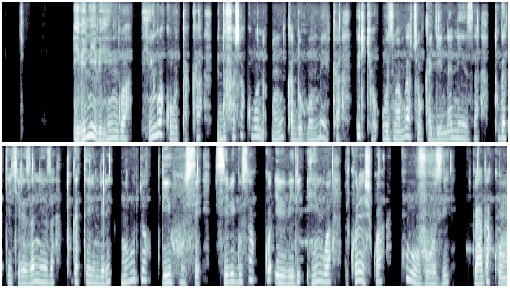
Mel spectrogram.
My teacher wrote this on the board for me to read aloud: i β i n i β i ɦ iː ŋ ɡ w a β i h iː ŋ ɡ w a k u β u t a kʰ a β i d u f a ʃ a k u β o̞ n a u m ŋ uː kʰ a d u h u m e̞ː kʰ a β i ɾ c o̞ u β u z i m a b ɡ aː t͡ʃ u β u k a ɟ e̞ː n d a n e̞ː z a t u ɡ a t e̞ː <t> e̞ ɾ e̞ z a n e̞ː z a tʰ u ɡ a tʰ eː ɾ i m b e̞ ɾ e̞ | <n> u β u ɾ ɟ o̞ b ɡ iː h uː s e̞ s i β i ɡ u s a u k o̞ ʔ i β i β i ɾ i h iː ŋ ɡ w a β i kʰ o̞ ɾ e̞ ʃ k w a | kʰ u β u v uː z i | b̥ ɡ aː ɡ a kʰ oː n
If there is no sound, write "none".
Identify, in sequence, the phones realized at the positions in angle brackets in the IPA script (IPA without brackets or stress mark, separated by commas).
c, m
